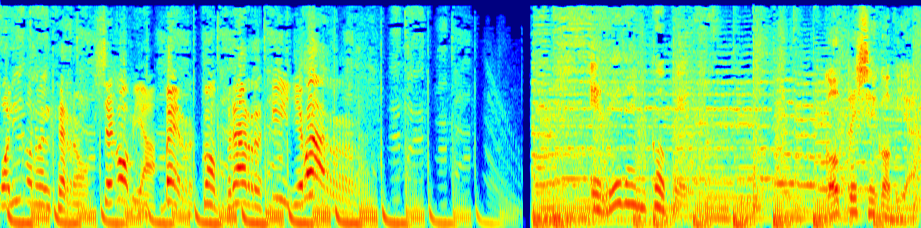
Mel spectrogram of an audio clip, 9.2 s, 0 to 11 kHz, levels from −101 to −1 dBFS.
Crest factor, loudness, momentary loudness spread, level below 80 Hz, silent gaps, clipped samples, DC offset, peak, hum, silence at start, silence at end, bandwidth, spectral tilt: 16 dB; -19 LUFS; 14 LU; -30 dBFS; 5.25-5.29 s; under 0.1%; under 0.1%; -4 dBFS; none; 0 s; 0 s; 10.5 kHz; -4 dB/octave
